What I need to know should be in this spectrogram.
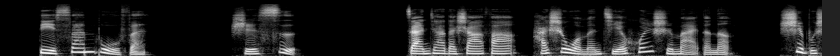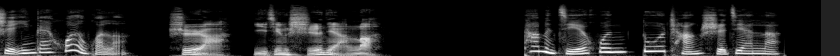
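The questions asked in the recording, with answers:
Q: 他们结婚多长时间了?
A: 10年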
